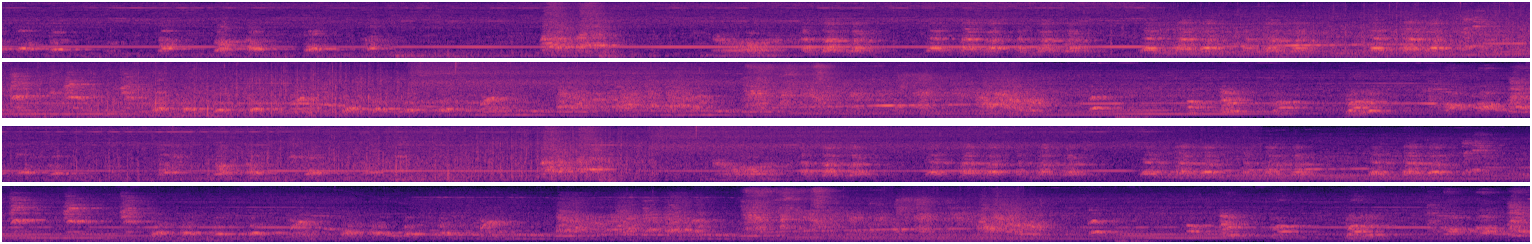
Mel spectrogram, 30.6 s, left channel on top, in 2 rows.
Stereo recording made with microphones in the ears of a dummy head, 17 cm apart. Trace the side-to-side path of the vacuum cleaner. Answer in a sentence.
In this clip you hear the vacuum cleaner move from right to left.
